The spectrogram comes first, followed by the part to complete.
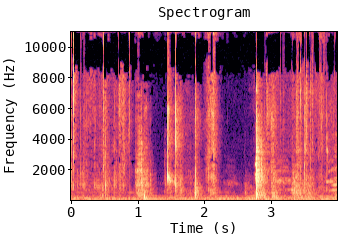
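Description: Small plastic zip bag of square resin drills and plastic storage containers being handled: a few scattered light clicks and crinkles, the sharpest just before three seconds in.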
